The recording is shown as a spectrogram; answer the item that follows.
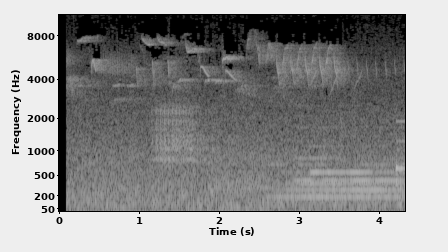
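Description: Small birds chirping and calling over a faint outdoor hiss, with a quick run of repeated chirps about three seconds in.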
